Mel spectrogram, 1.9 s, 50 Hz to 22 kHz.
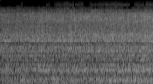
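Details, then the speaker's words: Toilet that kept running, just fitted with a new Fluidmaster 400CRP14 fill valve and flapper, water turned back on. Steady, even rushing hiss from the refill tube with no chatter or whistle: normal tank refill after repair. "and now you're going to see the water flowing from the refill tube"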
